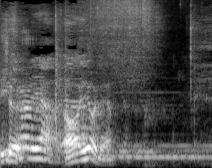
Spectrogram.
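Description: A man's singing voice from a recorded song: a short sung phrase that ends in one long held note.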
